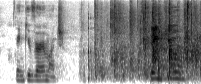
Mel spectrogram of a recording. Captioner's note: applause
